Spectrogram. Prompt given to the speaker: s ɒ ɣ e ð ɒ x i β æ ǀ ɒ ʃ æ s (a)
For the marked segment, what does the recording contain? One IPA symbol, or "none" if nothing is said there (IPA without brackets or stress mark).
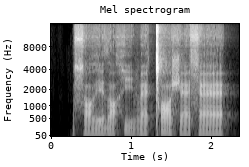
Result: æ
